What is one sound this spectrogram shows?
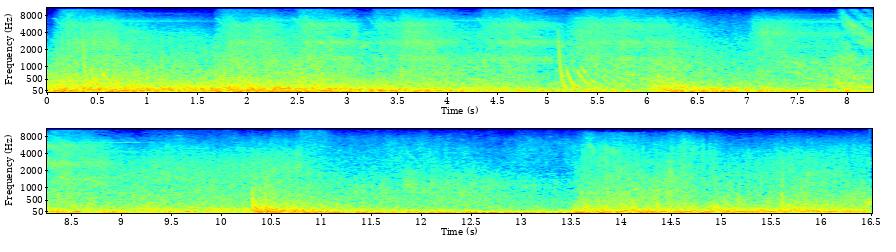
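Explosions rumble loudly.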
